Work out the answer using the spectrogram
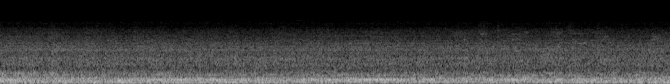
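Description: Freight train cars, covered hoppers and coil steel cars, rolling past at a grade crossing: a low, steady rumble of wheels on rail, heard from inside a car.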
